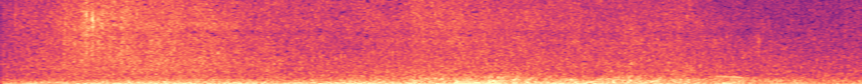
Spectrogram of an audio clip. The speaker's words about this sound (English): Four giant streams of water rise from the water below the bridge and arc above Zhao. The streams form a huge sphere of water that encloses Zhao.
